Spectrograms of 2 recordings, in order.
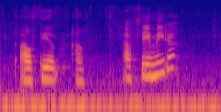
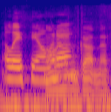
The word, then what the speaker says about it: alethiometer: Saying that while she was reading the Alethiometer, it was like when you're playing chess and you are Say that again. yep Althiometer. Althiometer. How do they say it in the book? Alethiometer.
